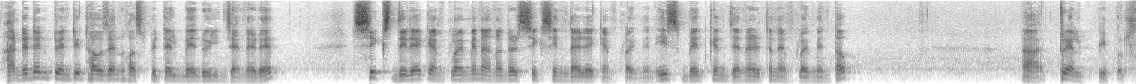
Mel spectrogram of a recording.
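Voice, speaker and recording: A man with a medium pitch at a moderate pace, with ordinary pitch variation and noticeable background noise. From Assam, India. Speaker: doctor, hospital founder. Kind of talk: interview answer. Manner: soft-spoken.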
